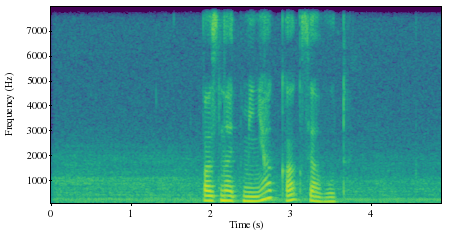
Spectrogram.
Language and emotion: Russian, neutral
